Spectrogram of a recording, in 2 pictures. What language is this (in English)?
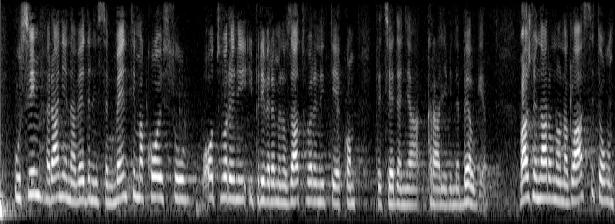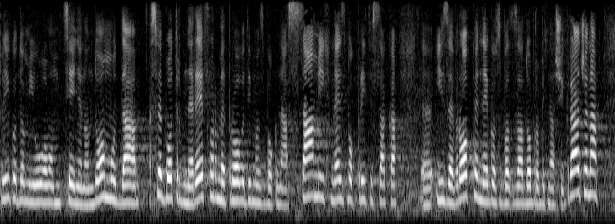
Croatian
